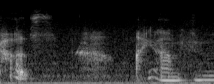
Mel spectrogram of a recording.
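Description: Speech only: a woman talking close to the microphone, no other sound.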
